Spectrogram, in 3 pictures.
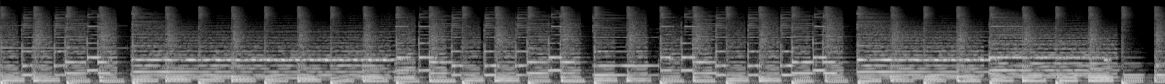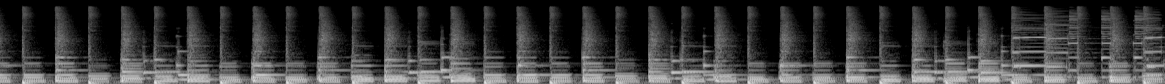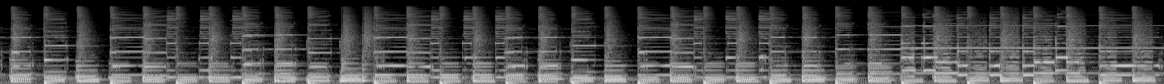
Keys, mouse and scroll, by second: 1.1-2.7 drag, 2.7 KP_0, 9.2 g, 12.8 ctrl+z, 12.9 click, 14.0 click, 14.6 g, 17.8 r, 31.0-33.6 drag, 33.6 KP_0.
